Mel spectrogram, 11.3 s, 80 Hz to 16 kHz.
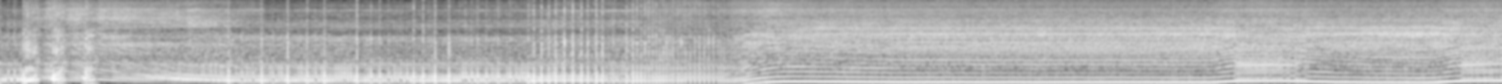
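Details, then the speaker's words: Stihl MS440 chainsaw, owner reported it down on power, test run before port work, cutting wild oak on the ground a few years: holds strong steady revs buried in the cut, screams up clean when clear; self-feeding, pulling good chips, normal cutting under load. "As you can see, that thing's self feeding and pulling good. Pulling pretty good chips for wild oak."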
